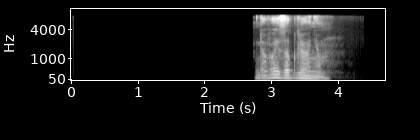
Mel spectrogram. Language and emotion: Russian, neutral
